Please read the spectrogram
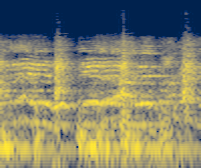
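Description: Tamil folk devotional song praising the goddess Mariamman: a man sings over drum strokes that fall evenly about every two-thirds of a second.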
